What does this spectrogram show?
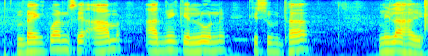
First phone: b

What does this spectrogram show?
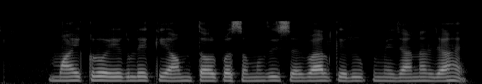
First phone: m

